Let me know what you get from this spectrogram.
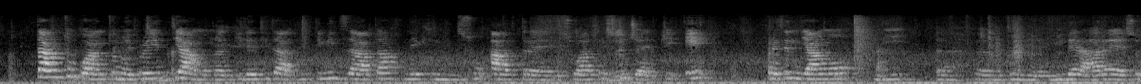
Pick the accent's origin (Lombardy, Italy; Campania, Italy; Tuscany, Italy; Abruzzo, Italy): Campania, Italy; Montoro Superiore; moved away; non ho potuto fare come coming out nel mio paese, eccetera, io banalmente come donna probabilmente non sarei venuta via da Montoro Superiore, in provincia di Avellino, se avessi potuto andare a vivere per conto mio.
